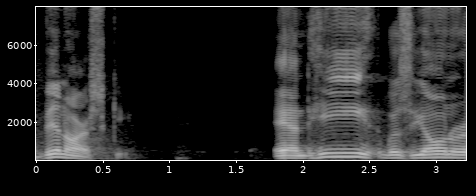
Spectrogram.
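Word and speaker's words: Winiarski: one of the Legends a fellow named Warren vinarsky isn't he pronounced his name benarsky and he was the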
